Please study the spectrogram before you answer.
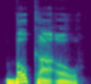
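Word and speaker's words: bokeh: The word is pronounced Boca-o.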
